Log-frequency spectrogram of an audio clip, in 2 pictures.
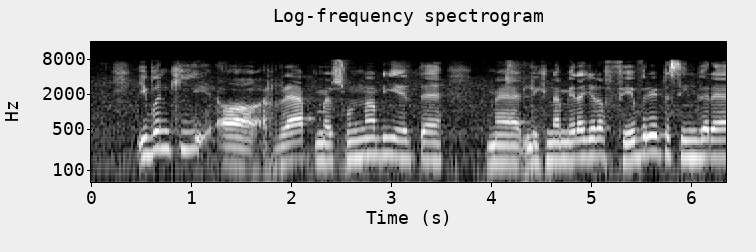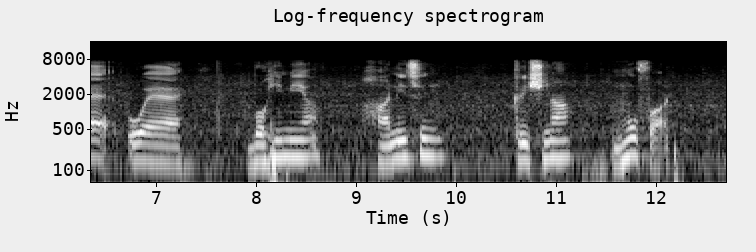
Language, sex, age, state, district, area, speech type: Dogri, male, 18-30, Jammu and Kashmir, Kathua, rural, spontaneous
